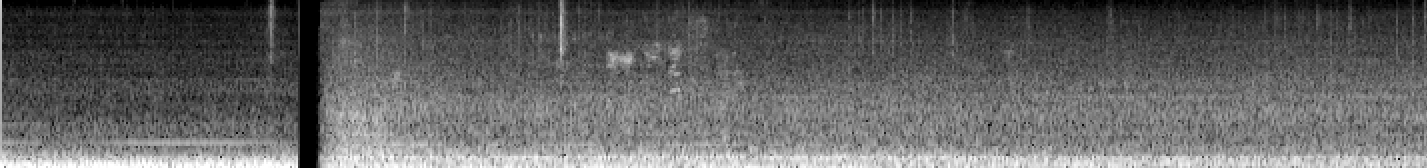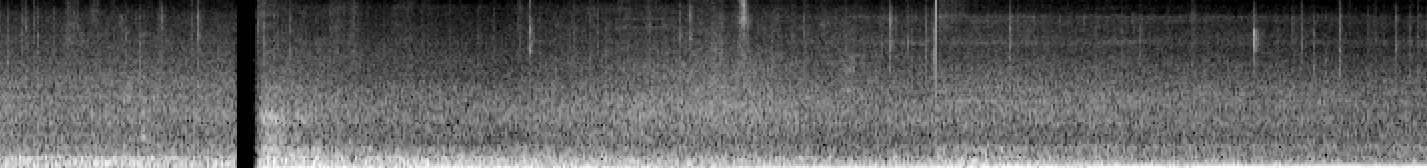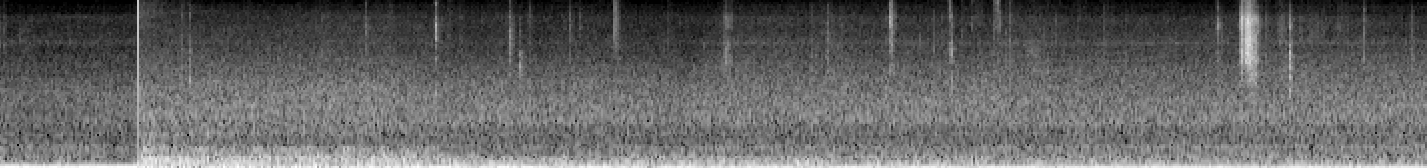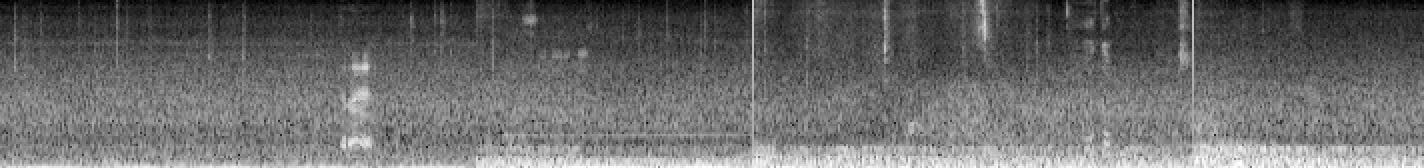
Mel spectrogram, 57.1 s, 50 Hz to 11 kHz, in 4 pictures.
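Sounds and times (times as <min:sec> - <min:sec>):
airliner cabin engine rumble: 0:00.0 - 0:57.0.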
